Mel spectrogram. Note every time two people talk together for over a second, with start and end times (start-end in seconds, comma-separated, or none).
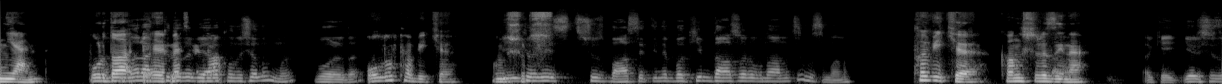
1.0-2.3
